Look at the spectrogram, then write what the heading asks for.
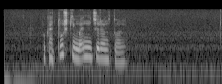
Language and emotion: Russian, neutral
